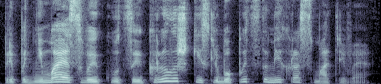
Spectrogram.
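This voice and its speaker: Expressive woman reading an audiobook. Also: deep voice, a little fast, dry recording, studio quality. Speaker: audiobook reader. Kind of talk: audiobook narration.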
